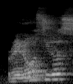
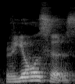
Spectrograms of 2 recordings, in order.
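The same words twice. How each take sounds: First: Rhinoceros said as "re-no-si-ros", rising at the end; first pronunciation. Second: Rhinoceros said as "ri-on-sur", falling at the end; second pronunciation. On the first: Teacher showing students the first way to say rhinoceros, as ree-NO-si-ros. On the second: Teacher showing students the second way to say rhinoceros, as ree-ON-sur. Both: Shown as a demonstration. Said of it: "ये दो, pronunciation".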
